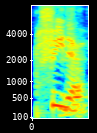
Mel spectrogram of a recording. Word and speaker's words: FIDE: do you if i do you say the initials or is it called feed it how do you pronounce that feta yeah you can say so fida you have a a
